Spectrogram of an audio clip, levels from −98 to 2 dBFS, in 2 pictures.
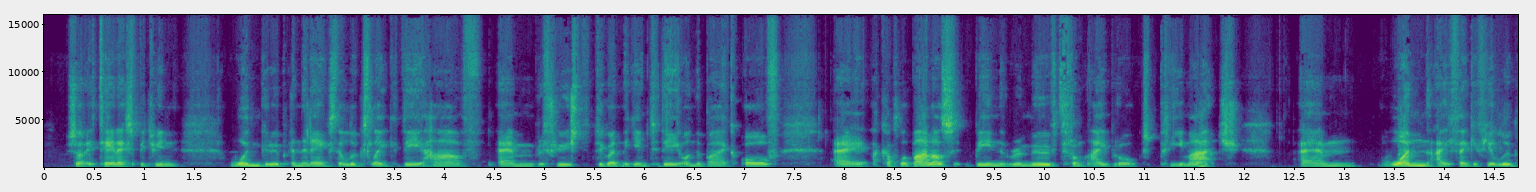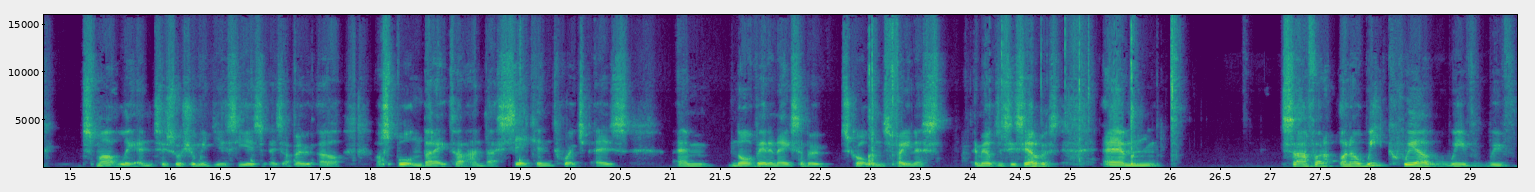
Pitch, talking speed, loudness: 115 Hz, 160 wpm, -23 LUFS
